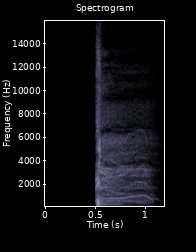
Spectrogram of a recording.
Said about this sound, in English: That's how I cough.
